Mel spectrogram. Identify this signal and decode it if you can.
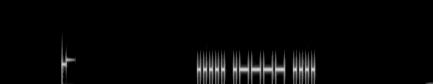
Morse code, heard as a keyed tone, about 41 wpm, 700 Hz. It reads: 51H
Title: Three Challenging Letter-Number Combinations 40wpm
